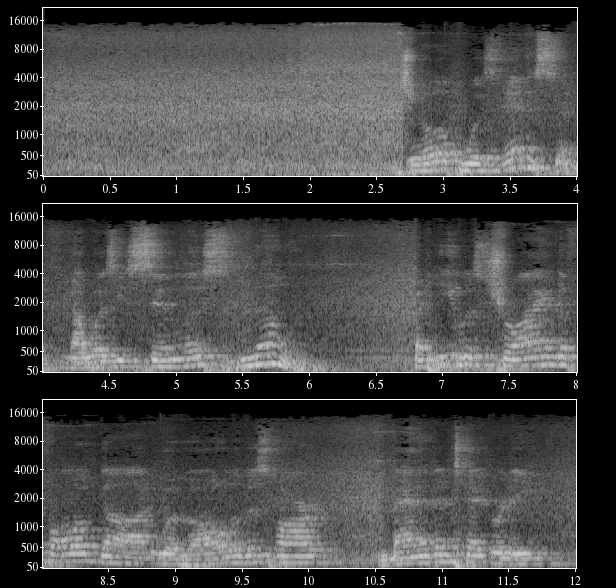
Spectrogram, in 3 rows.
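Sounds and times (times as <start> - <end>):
electric fans running: 0.0 - 12.0.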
